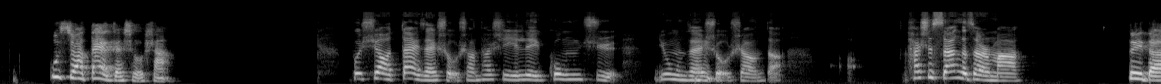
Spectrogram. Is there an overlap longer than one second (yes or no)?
no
